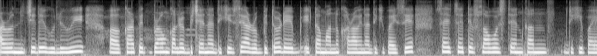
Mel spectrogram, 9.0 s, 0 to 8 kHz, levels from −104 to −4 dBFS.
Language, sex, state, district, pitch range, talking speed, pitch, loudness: Nagamese, female, Nagaland, Dimapur, 210-230 Hz, 210 wpm, 220 Hz, -13 LUFS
